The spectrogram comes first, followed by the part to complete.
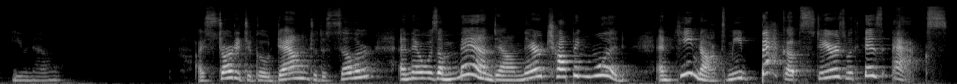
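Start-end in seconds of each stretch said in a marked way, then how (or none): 2.0-9.5 higher, louder, rushed panic; frightened robber. Acted. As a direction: tell it in a breathless fright. Frightened robber tells story.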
